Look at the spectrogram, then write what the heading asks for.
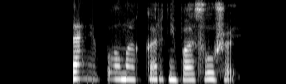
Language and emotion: Russian, neutral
